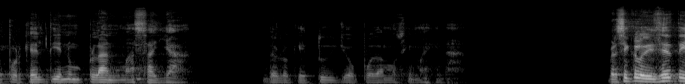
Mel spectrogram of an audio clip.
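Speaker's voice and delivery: normal talking voice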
